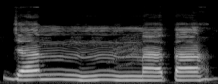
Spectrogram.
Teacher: এই নুনের মধ্যে গুন্না করব তবে টান দিব না অনেকে আমরা এই নুনের মধ্যে টান দিয়ে থাকি কারণ মিমে নুনে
